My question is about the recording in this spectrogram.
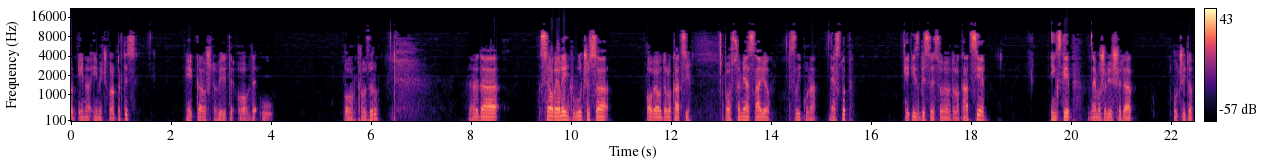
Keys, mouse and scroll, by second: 0.6 click, 4.9-7.9 drag, 9.1 click, 10.3-13.4 drag.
